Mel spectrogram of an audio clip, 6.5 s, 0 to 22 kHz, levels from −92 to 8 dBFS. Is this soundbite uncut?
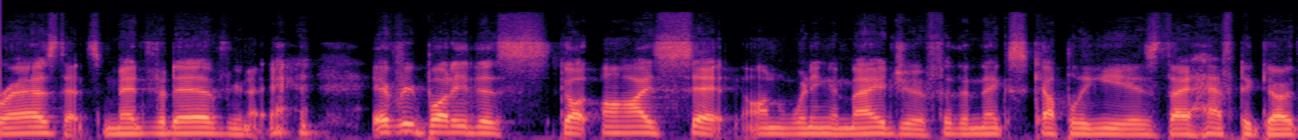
no; 1 cut; at 2.7 s

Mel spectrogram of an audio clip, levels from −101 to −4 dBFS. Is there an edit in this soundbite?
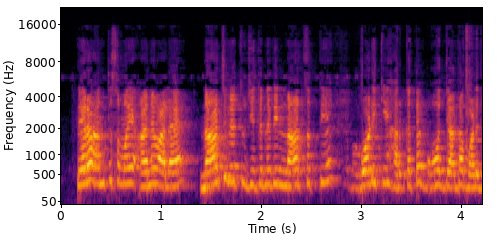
yes; 1 cut; at 2.9 s

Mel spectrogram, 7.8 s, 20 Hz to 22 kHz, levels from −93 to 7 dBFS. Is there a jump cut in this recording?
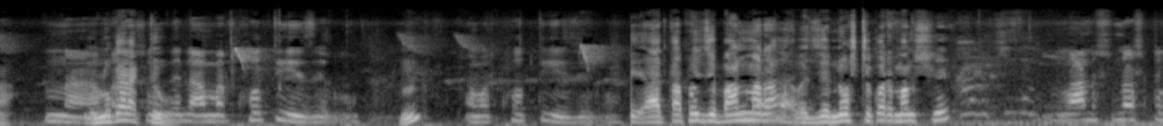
yes; 1 cut; at 4.2 s

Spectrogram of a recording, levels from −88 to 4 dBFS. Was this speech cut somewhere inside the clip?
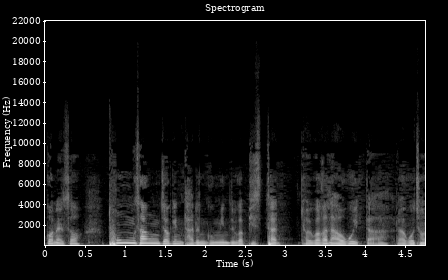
yes; 1 cut; at 3.1 s

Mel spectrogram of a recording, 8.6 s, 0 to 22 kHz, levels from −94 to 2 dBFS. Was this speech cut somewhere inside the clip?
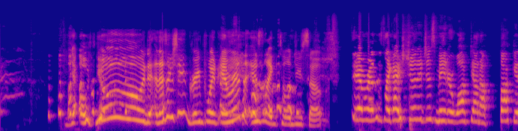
no; 0 cuts

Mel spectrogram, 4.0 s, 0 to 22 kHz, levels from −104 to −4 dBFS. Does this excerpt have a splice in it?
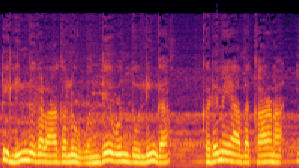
no; 0 cuts

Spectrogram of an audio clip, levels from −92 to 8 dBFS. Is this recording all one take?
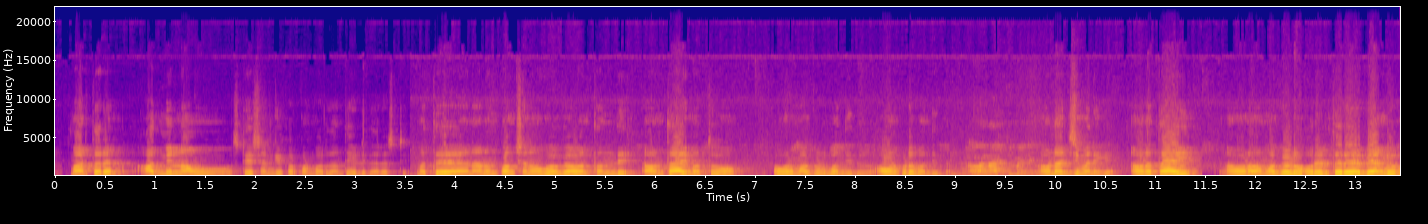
no; 2 cuts; at 3.5 s, 12.5 s

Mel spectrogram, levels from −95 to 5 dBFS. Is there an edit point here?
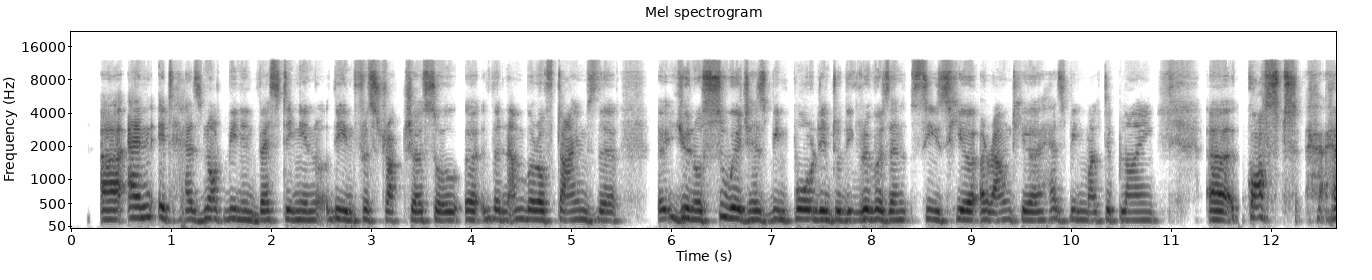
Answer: yes; 1 cut; at 7.8 s

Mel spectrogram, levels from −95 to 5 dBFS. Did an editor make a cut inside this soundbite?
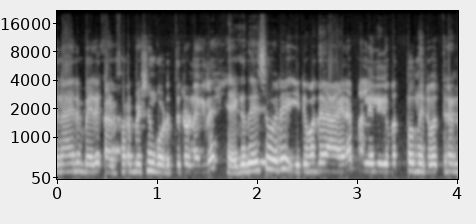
no; 0 cuts

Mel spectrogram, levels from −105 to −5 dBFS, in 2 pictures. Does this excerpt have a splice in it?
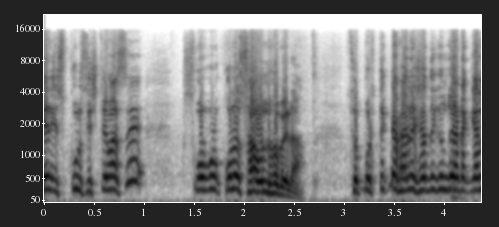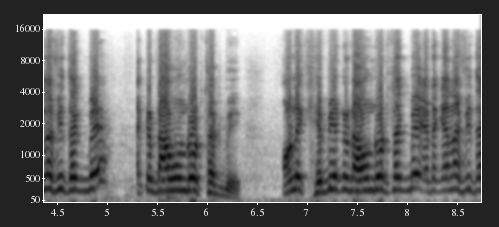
no; 0 cuts

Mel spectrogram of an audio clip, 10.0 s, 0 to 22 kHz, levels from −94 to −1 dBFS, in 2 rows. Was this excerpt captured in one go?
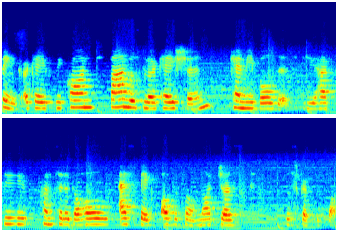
no; 4 cuts; at 1.5 s, 3.3 s, 4.5 s, 6.7 s

